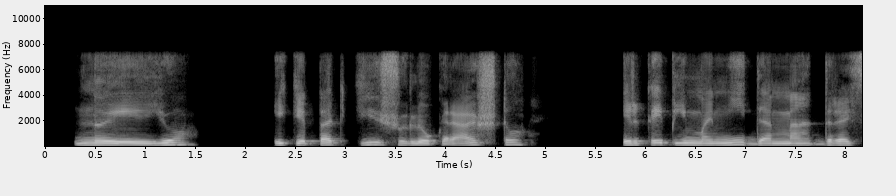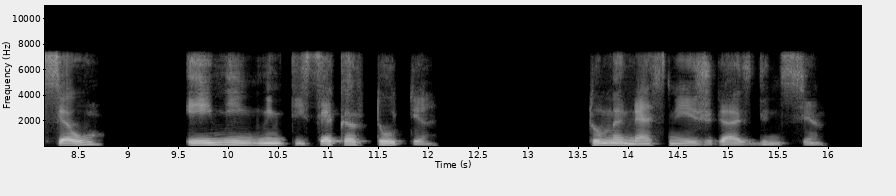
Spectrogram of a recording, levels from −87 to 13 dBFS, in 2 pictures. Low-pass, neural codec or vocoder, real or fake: 7.2 kHz; codec, 16 kHz, 2 kbps, X-Codec, HuBERT features, trained on balanced general audio; fake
